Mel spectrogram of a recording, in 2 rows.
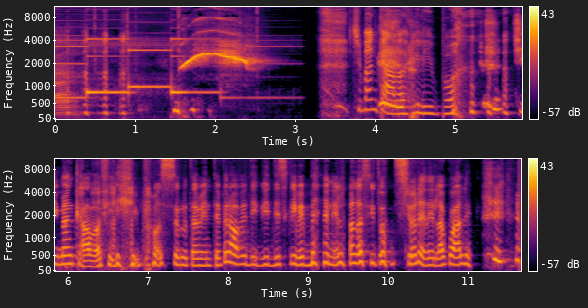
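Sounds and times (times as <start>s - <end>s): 
electronic doorbell chime: 0.0s - 3.2s
speech: 0.6s - 1.0s, 3.8s - 11.6s
laughter: 4.1s - 7.2s.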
